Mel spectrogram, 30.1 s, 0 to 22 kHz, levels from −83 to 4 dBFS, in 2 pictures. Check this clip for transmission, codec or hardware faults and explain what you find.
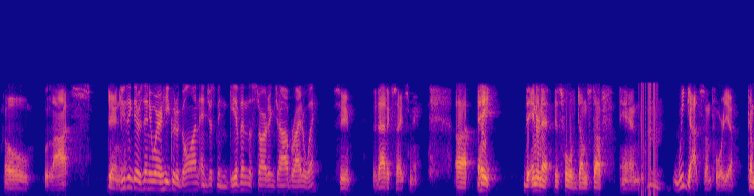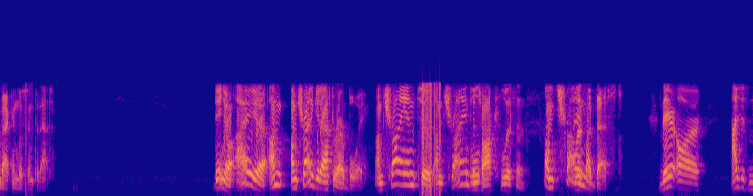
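Three bursts of bit errors on a digital phone line stand out. At 12.75 to 13.16 s (after "full of dumb stuff"), 15.58 to 15.72 s and 23.46 to 23.88 s, flipped bits in the G.711 stream corrupt single samples, putting sharp ticks and crackle over otherwise intact telephone-band speech. The last burst, near 1 percent, crackles densest.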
